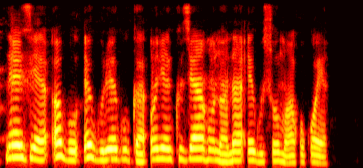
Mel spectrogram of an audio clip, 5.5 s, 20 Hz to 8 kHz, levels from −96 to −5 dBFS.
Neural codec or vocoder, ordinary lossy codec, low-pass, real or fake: codec, 44.1 kHz, 7.8 kbps, Pupu-Codec; none; 7.2 kHz; fake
